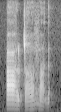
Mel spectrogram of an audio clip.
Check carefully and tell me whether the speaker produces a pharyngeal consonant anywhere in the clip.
yes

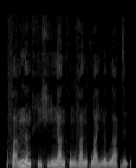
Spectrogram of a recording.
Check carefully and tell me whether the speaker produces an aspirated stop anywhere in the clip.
no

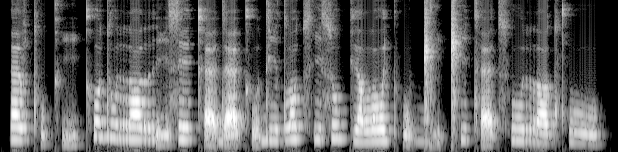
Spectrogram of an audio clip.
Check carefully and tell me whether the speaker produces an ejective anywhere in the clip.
no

